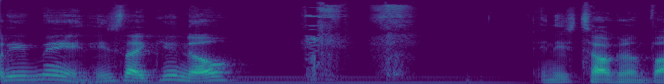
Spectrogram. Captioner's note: sniffs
